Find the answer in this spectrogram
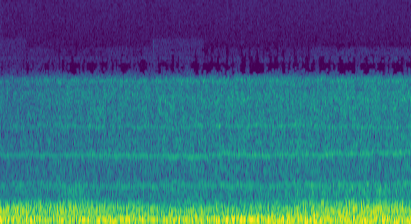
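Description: Steady low rumble of the Soyuz rocket's first-stage engines during ascent, heard inside the crew capsule through a narrow onboard audio feed, with a faint steady tone above it.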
